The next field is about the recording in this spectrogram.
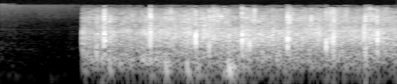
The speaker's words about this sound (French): Des applaudissements pour un rassemblement chargé en émotions.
